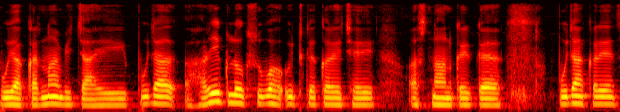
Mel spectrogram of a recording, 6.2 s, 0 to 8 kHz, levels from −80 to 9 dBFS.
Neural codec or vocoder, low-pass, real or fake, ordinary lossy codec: none; 7.2 kHz; real; none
